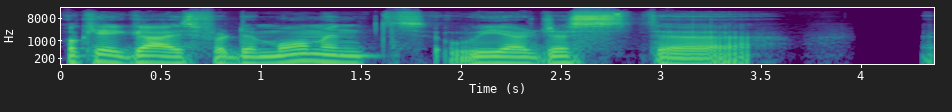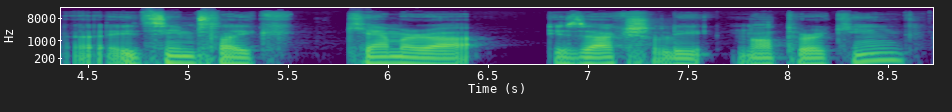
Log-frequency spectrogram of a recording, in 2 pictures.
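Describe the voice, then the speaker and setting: A Serbian-accented man commentates on chess during a live stream, speaking haltingly and often rephrasing. His mid-range voice is creaky with a darkish tone, recorded at studio quality with no echo.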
